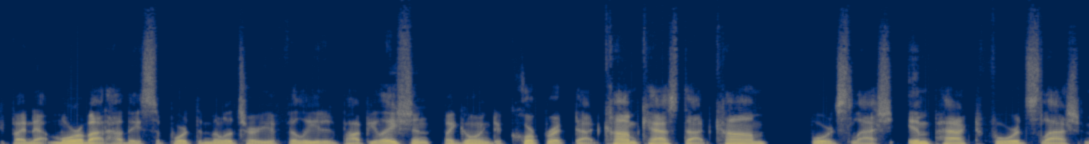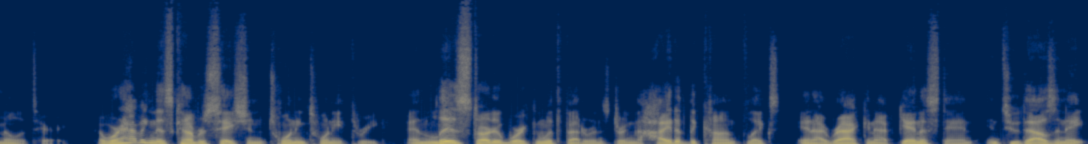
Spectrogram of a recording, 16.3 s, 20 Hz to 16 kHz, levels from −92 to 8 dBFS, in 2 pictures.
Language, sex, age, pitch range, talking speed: English, male, 40-59, 85-125 Hz, 165 wpm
